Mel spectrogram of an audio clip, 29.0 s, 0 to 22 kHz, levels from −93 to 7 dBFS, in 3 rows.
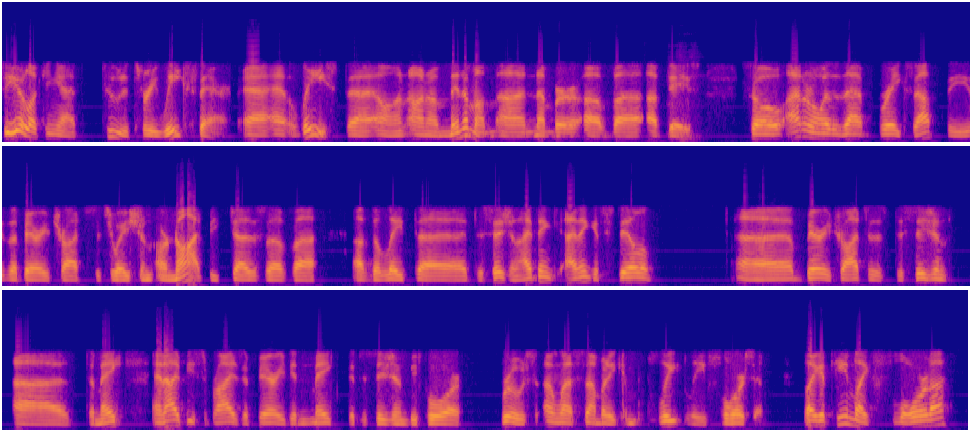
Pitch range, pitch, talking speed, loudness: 100-120 Hz, 110 Hz, 165 wpm, -23 LUFS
